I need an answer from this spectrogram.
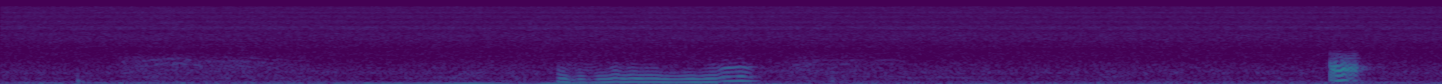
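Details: Senior Pomeranian named Waldo snoring through an afternoon snooze indoors: soft, low rumbling breaths throughout, one wavering nasal drone lasting about a second midway, and a brief sharp click near the end.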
